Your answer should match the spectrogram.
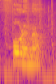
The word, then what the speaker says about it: foreigner: Somos los foreigner. – Foreigner. I'm a foreigner. Se escribe foreigner. Foreigner. – Sí, con una G ahí entre medio. – Sí, pero se dice. Foreigner.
